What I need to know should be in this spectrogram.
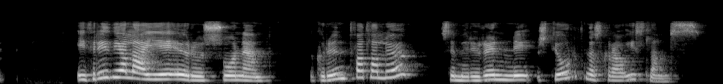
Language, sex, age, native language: Icelandic, female, 60-69, Icelandic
